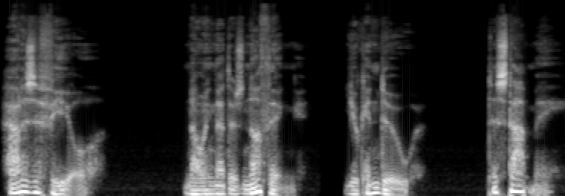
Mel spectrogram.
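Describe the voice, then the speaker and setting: A man performing as a predatory, teasing male vampire in an ASMR roleplay. His voice is very deep and husky, drawled slowly and seductively. It sounds smug and intimate. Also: very animated, dry recording, clean studio sound, exaggerated voice. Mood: menacing, possessive. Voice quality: low, gravelly, husky. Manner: slow, taunting, seductive drawl.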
